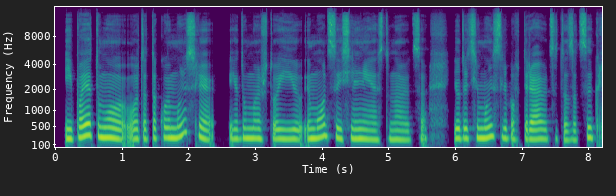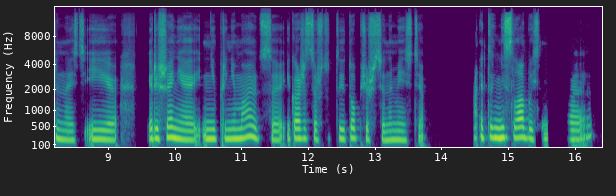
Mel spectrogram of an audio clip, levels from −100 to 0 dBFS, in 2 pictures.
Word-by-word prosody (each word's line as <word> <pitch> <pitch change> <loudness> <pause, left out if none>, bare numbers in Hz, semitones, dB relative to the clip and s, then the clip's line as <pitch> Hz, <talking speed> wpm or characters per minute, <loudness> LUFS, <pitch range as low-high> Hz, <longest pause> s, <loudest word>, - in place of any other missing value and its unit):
И 210 0 +4
поэтому 235 -3 +5
вот 210 0 -2
от 205 - -4
такой 230 +1 0
мысли, 240 - +1 0.2
я 210 -2 -2
думаю, 220 0 +2
что 205 - -5
и, 205 -1 +1
эмоции 230 +1 +2
сильнее 210 -2 0
становятся, 195 -1 -5 0.4
и - - +1
вот 220 - +1
эти 220 +1 -1
мысли 235 +1 +3
повторяются, 205 +1 -1
эта 185 -1 -6
зацикленность, 190 -1 -4
и 200 -2 -1 0.5
решения, 215 -3 +2
э, - - -10
не 210 0 +3
принимаются, 215 0 0
и - - -7
кажется, 215 -1 0
что 195 +2 -15
ты 210 -1 -2
топчешься 210 -4 -4
на 185 - -3
месте. 190 -1 -5 0.7
А - - -9
это 235 -1 -1
не 230 0 +7
слабость 230 -3 +1
никакая. 200 - -7
210 Hz, 135 wpm, -22 LUFS, 200-230 Hz, 0.7 s, не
